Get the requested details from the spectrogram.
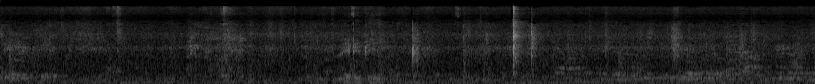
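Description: Men talk quietly nearby.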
